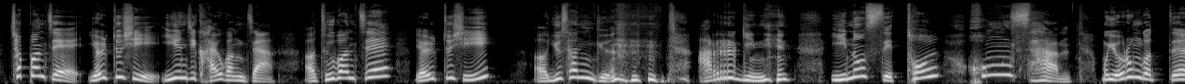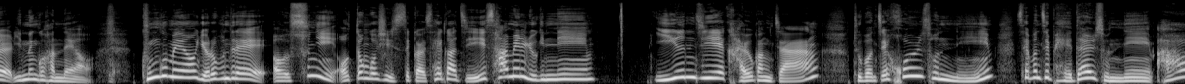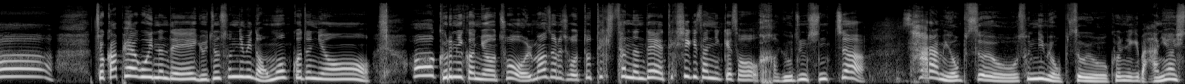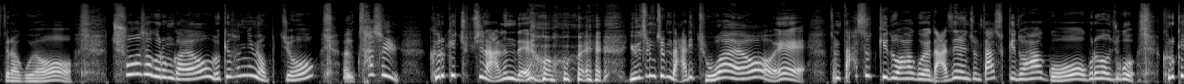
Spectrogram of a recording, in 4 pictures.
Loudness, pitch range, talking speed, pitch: -15 LUFS, 205-330 Hz, 280 characters per minute, 255 Hz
